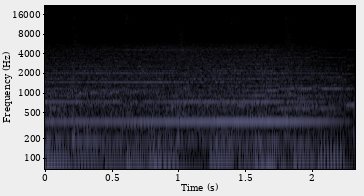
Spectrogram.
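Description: HSD ES929A 9 kW air-cooled electrospindle of a CNC router running at constant speed while routing a wooden guitar-body blank, a steady whine over cutting noise.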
